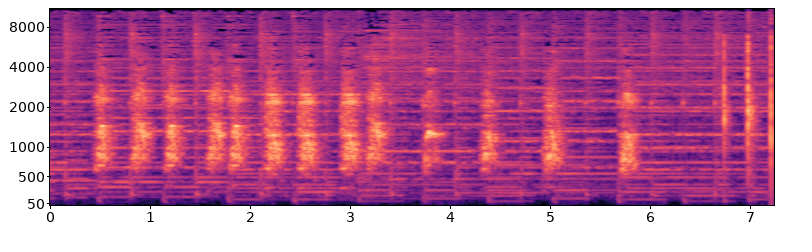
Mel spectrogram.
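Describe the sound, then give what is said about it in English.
A dog barks the tune of Jingle Bells in a long rhythmic run of many short barks that shift in pitch from note to note over steady tones underneath, ending with a few fainter yips. “That's my dog Teddy barking jingle bells for you.”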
